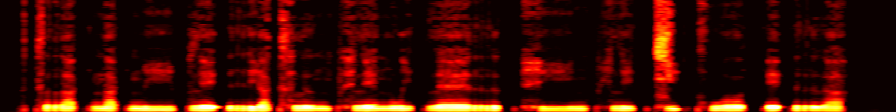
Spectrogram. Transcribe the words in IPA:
kra˨˩k̚na˨˩k̚miː˧ ple˨˩ʔri˧a̯ kʰlɯ˩˦ŋpʰle˧n wi˨˩t̚lɛː˧rɯ˨˩k̚ hiː˩˦ŋpʰli˨˩t̚ t͡ɕi˨˩ʔ kʰwoː˦˥t̚ʔe˦˥ʔrɯ˧a̯

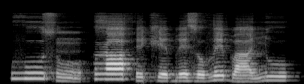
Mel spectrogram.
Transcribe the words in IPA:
vuː˦sũ˨ | ɣaː˦hɪ˨t͡ʃe˨be˨ zʊ˨ve˦baː˨ ɲu˦

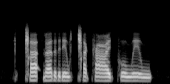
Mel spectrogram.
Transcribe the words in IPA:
ǀaʔɳarewǀak ʕekowew

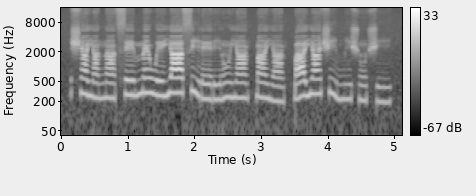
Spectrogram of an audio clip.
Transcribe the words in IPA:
ʃã˧jã˨nã˨ se˧ mɛ̃˦ we˧ja˦si˦˨ ɾe˨ɾi˨ɾũ˧ jã˧k͡pã˧jã˨ k͡pa˨˦jã˦ʃi˦˨ mi˧ʃũ˨ ʃi˧

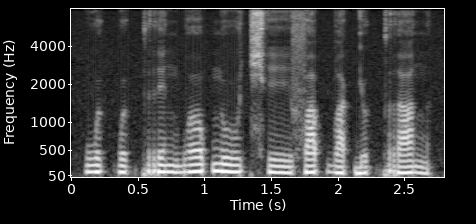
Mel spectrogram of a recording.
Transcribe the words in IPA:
wɯ˨˩k̚ wɯ˨˩k̚pri˧n bɤː˦˥p̚nuː˧ t͡ɕʰiː˨˩fa˦˥p̚ ba˨˩k̚jɯ˥˩k̚pra˥˩n

